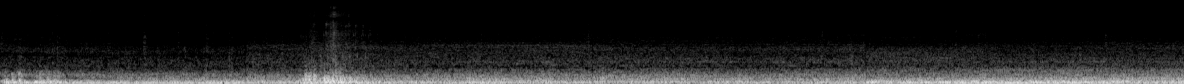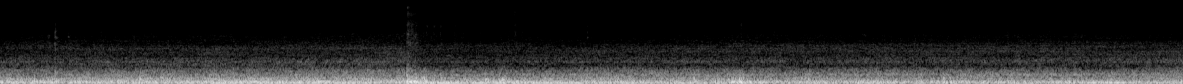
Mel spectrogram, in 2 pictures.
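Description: Tyres roll over the road with a low steady roar.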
